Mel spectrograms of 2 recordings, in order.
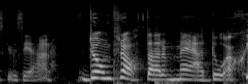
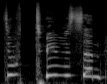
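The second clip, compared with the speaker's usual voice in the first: Gunnar behind his hands; 9 semitones higher, 4 dB quieter, slower than usual. Acted. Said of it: "säger Gunnar med händerna för munnen".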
